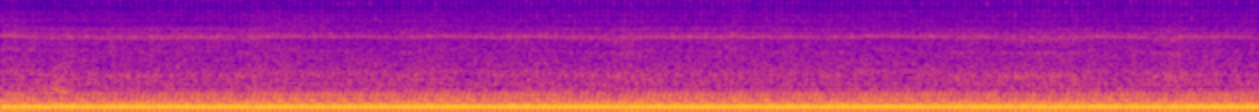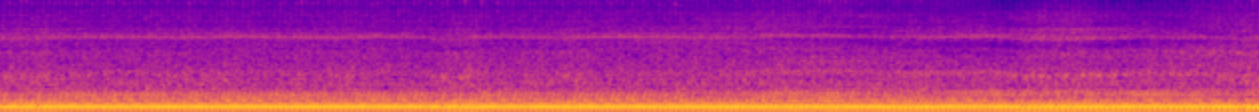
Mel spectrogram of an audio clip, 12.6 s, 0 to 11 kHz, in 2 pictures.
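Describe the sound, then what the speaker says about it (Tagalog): A Yamaha MT-09 SP motorcycle with an Orion Precilla aftermarket exhaust idles with a steady, low rumble at close range, even and unchanging throughout, with a faint mechanical whir above the deep tone. "So ganito ang tunog niya pag idle ang ating makina."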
